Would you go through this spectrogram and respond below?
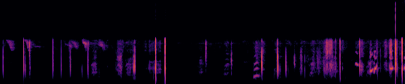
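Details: Several cute puppies, giving short high yips and thin whining squeals in scattered bursts, with sharp clicks and knocks between the calls.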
